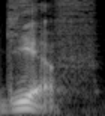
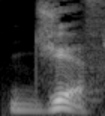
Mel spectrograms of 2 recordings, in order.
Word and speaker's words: GIF: It's not pronounced GIF, it's pronounced GIF, like GIF peanut butter.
